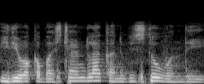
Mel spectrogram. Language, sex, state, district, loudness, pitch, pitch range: Telugu, male, Telangana, Hyderabad, -17 LUFS, 145 Hz, 130-155 Hz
